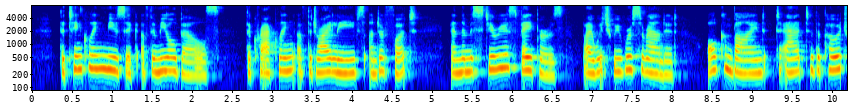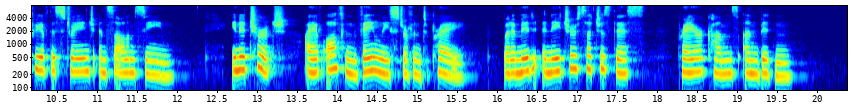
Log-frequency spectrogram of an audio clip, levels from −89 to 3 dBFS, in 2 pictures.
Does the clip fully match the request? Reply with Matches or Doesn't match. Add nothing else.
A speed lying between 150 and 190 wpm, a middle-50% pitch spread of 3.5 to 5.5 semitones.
Doesn't match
